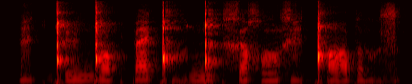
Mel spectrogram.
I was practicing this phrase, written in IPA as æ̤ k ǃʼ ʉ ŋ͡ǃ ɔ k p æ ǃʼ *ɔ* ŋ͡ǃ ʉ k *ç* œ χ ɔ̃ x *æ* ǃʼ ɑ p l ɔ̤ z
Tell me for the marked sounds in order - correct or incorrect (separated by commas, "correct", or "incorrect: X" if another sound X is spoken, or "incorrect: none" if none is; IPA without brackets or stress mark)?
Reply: incorrect: ɔ̤, incorrect: x, incorrect: æ̤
